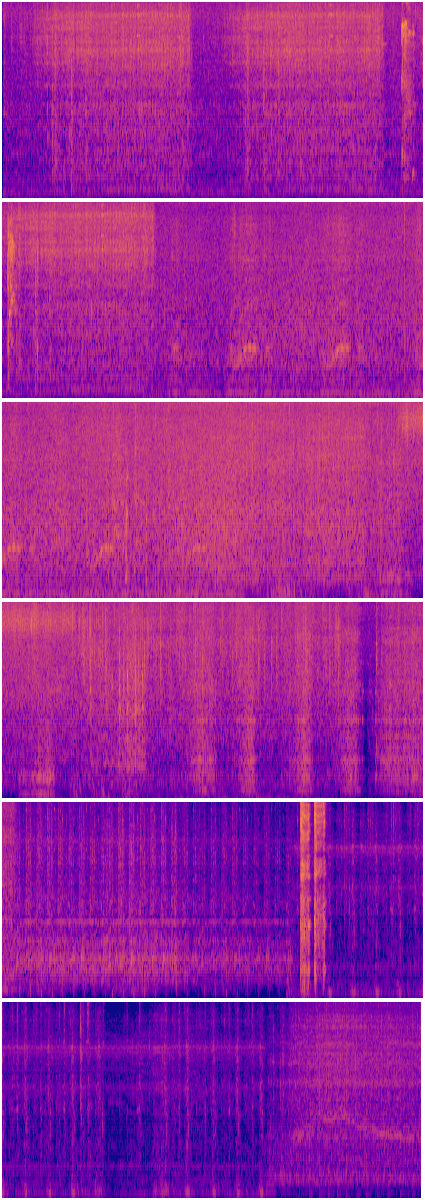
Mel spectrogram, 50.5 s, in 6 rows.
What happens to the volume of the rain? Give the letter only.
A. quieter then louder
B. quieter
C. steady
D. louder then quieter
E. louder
D.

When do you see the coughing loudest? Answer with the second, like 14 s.
40 s.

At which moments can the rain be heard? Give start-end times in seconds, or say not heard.
0.0-32.1.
